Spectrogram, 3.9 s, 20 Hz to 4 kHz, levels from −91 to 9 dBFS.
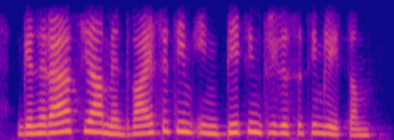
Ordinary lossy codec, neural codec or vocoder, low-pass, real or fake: Opus, 32 kbps; codec, 16 kHz, about 1 kbps, DyCAST, with the encoder's durations; 3.6 kHz; fake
